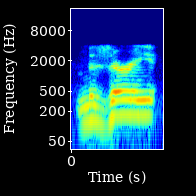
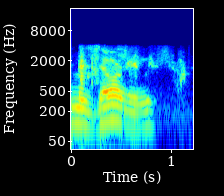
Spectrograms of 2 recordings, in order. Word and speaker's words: Missouri: found out i said i say the state name wrong because i always said missouri but it's missouri and it took me like six months to learn how to say it missouri i hope i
